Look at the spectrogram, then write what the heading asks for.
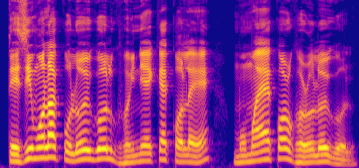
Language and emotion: Assamese, neutral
